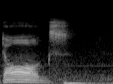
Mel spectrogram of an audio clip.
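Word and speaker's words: Big Dawgs: It's spelled D-A-W-G-S, like dogs.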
